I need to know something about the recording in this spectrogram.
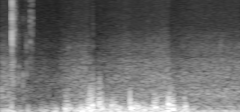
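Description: Wind buffeting the camera microphone in uneven low gusts, with two brief clicks just after the start.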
